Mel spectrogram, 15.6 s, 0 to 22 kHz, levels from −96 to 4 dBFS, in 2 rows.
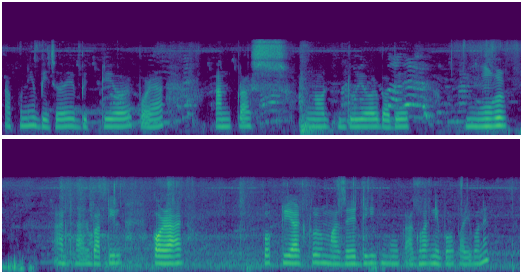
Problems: background sounds at intervals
